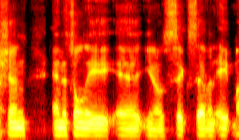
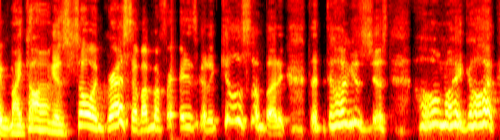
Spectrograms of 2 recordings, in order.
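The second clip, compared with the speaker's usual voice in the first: much higher, frantic worried owner; panicked owner; 12 semitones higher than usual. Retold or imitated. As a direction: play the terrified dog owner, voice climbing. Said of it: "Some people come to me and say".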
